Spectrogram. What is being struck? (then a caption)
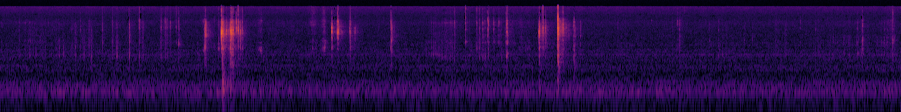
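Bar of soap cut with a metal blade. A hand-sized solid green bar soap, scored into a grid of small squares and held in one hand, is sliced and scraped across its surface with the metal blade of an orange box cutter. Small cubes crackle off and fall onto the table. Soft, irregular scratchy crackles sit over a steady low hum, with a couple of sharper, brighter snaps standing out.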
